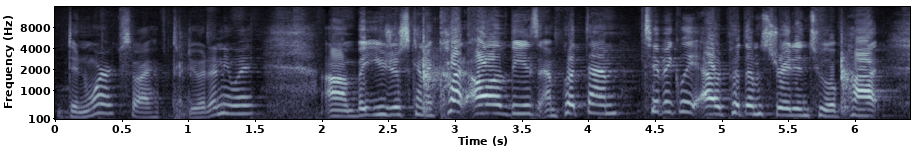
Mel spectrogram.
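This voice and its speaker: Amid noticeable background noise, a woman with a high pitch speaks in an animated tone with lively intonation. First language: Spanish. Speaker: cooking channel host. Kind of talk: cooking tutorial.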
